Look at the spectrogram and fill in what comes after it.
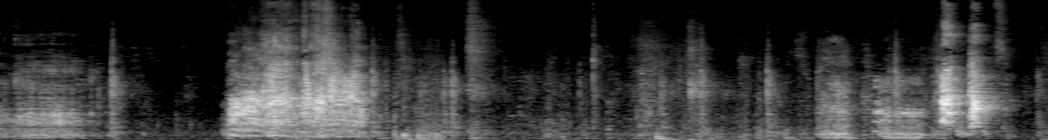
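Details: Play-wrestling American Pit Bull Terrier puppies, one still with baby teeth, tussling with a tolerant rescue pit bull; short growls, one loud broad snarling burst, then scattered choppy growls and a sharp bark-like outburst near the end.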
